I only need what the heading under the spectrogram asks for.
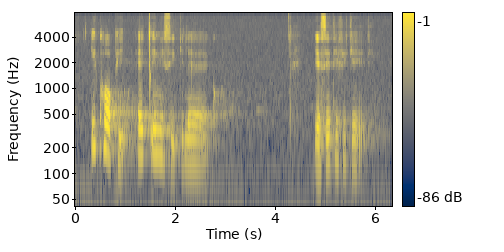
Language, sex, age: South Ndebele, male, 22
